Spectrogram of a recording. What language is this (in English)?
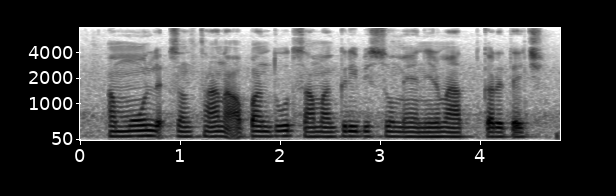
Maithili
